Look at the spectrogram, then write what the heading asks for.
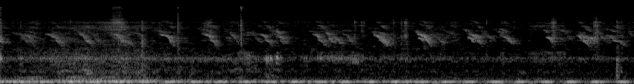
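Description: Birds peeping: short, high chirps that fall in pitch, several a second without a break, over a low steady hum.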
